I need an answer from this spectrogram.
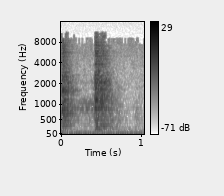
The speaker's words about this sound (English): Anyway, as soon as you sit, because these chairs are really loud, I'll go back to what I was saying.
